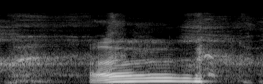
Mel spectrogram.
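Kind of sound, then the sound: vocal imitation, voice imitating a fart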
